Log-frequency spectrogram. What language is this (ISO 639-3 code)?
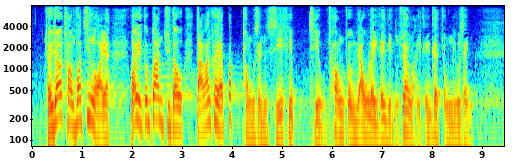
yue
